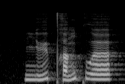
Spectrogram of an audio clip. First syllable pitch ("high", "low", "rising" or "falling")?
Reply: rising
